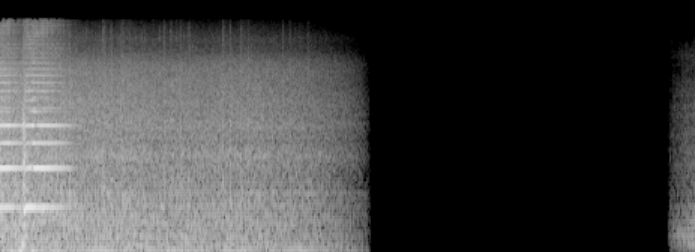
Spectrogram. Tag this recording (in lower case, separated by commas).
rail transport, train, railroad car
